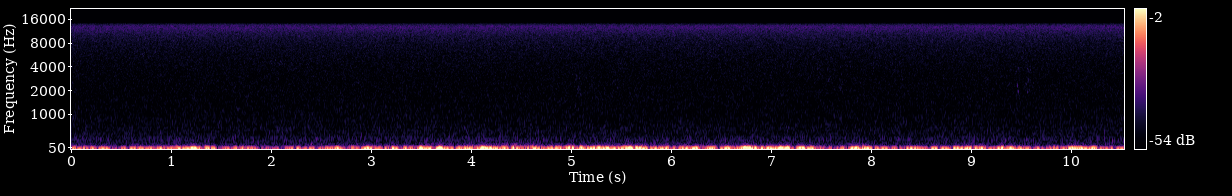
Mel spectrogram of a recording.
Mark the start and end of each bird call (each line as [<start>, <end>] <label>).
[9.39, 9.59] Gray-crowned Rosy-Finch (Leucosticte tephrocotis)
